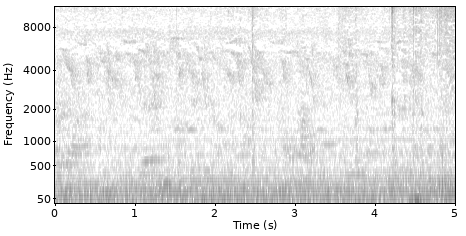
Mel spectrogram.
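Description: Faint bird chirps: a string of short, quick calls that slide downward.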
